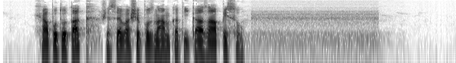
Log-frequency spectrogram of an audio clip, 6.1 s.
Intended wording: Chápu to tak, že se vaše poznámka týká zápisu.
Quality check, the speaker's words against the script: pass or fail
pass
